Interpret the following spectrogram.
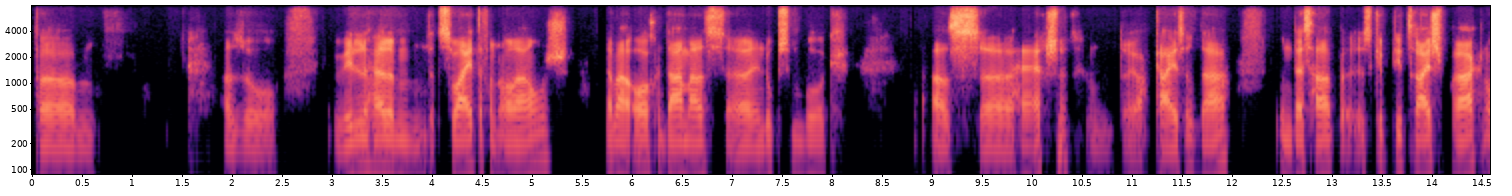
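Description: A man from Belgium, a guest interpreter on a podcast, talking casually and haltingly, full of fillers and restarts. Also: on the low side, gravelly, no room sound. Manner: hesitant, many fillers and restarts. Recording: dull, lo-fi, dry sound.

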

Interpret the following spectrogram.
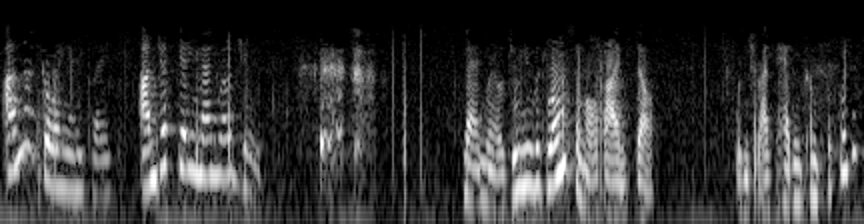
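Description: Actress doing a tender emotional mom in an old radio soap, muffled noisy recording. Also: female voice, mid-range voice, sing-song, brisk, pauses often, close to an everyday voice. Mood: gentle, coaxing. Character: loving, anguished mother soothing her lost child. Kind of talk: 1940s-50s radio melodrama acting.

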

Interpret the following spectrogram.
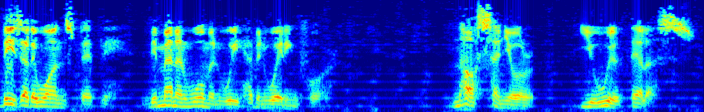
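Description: Deep, courtly Spanish-accented villain. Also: male voice, sharp tone. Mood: quietly menacing. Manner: courtly, unhurried, faintly amused menace. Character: suave, menacing Cuban-based revolutionary gunrunner, falsely courteous. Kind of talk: 1950s radio adventure acting. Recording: dull 1950s radio recording, music behind.

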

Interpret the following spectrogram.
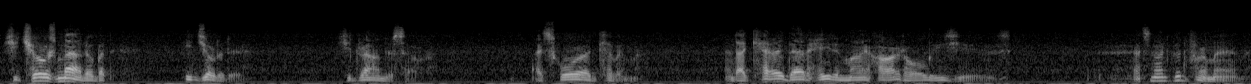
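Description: An actor playing a weary, conscientious frontier doctor in a 1950s western radio drama, with a gravelly, halting, folksy delivery. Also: male voice, fairly low pitch, big pitch swings, heavily acted. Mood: remorseful. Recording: muffled, lightly hissy old radio recording.

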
